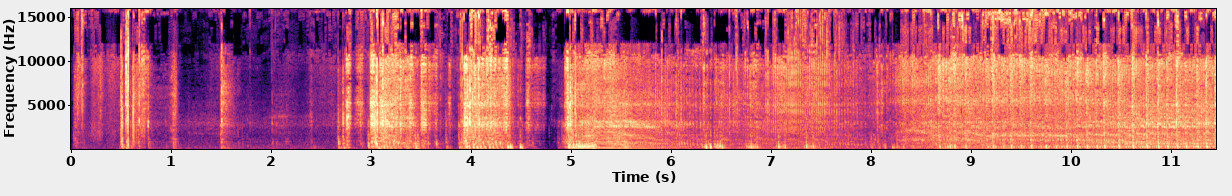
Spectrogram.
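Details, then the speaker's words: 2002 Suzuki RM250 two-stroke after full motor swap, first startup and heat cycle with choke on, idle not yet adjusted: sputtering catches then fast burbling slightly uneven run; rich running on choke. "rich. I got to adjust the idle still."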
